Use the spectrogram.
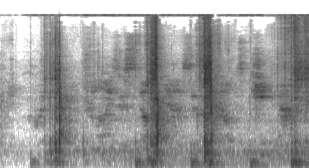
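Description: Knife chopping onions on a board, sharp irregular cuts ringing out close and fairly loud in a quick uneven rhythm, with a few softer knocks between them.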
